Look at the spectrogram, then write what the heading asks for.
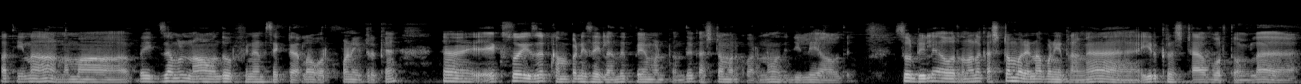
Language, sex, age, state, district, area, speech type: Tamil, male, 30-45, Tamil Nadu, Pudukkottai, rural, spontaneous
